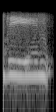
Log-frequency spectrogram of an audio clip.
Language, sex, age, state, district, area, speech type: Urdu, female, 30-45, Telangana, Hyderabad, urban, conversation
